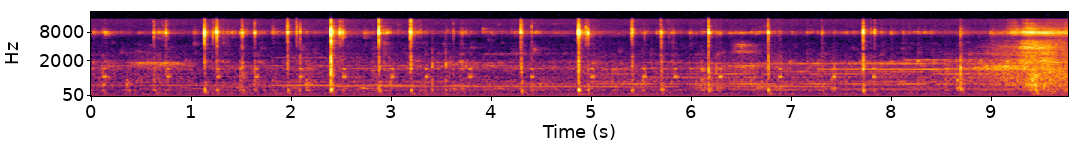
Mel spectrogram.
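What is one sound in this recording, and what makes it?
Fingers tap on a laptop keyboard in quick, uneven clicks.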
